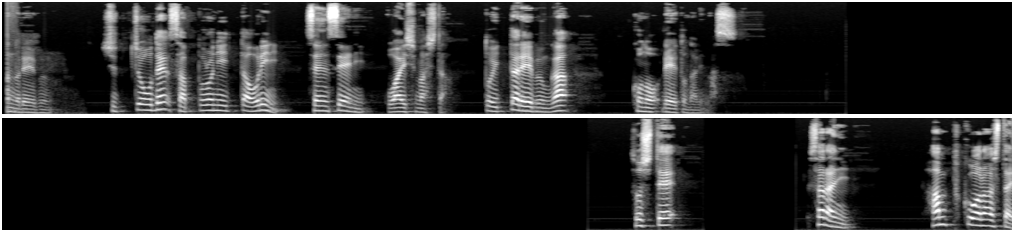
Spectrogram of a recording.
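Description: A middle-aged man speaks calmly and steadily into a close microphone.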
